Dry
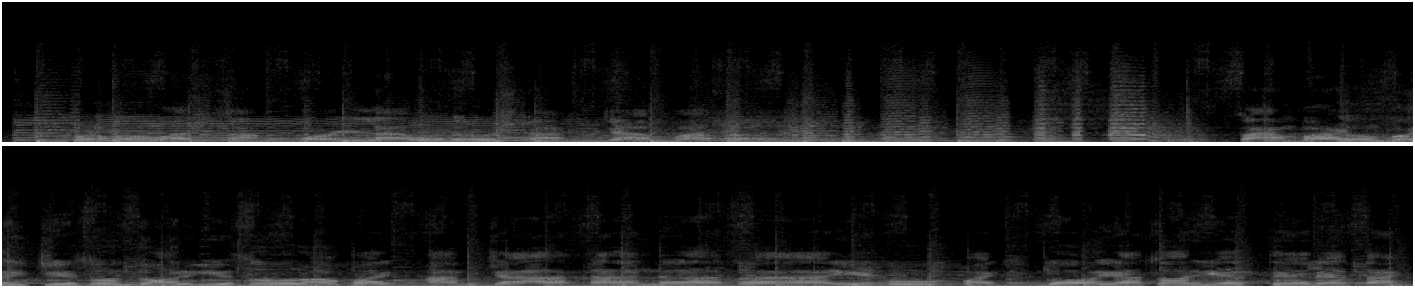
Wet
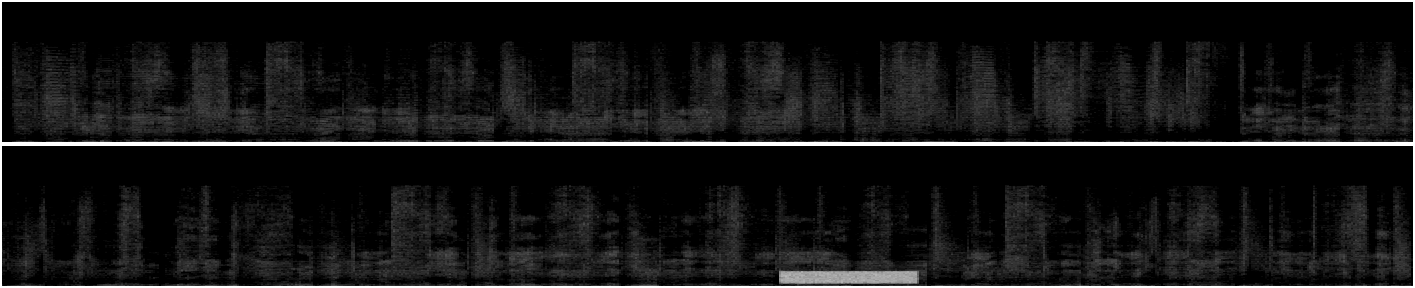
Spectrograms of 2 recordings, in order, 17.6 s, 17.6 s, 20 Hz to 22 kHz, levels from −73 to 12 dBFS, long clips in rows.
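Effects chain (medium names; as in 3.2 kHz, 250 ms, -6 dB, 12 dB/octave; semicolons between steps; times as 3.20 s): 9.39–10.09 s: resonant low shelf 430 Hz -13.5 dB, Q 3; spectral gate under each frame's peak -25 dB weak; comb 3.6 ms, depth 37%; on a send: bucket-brigade echo 410 ms, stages 2048, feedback 81%, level -16 dB; on the sum: compressor with a negative ratio -52 dBFS, ratio -0.5; amplifier tone stack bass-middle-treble 10-0-1; 13.68–14.54 s: painted sound noise 630–2300 Hz -37 dBFS; loudness maximiser +29 dB; trim -1 dB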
